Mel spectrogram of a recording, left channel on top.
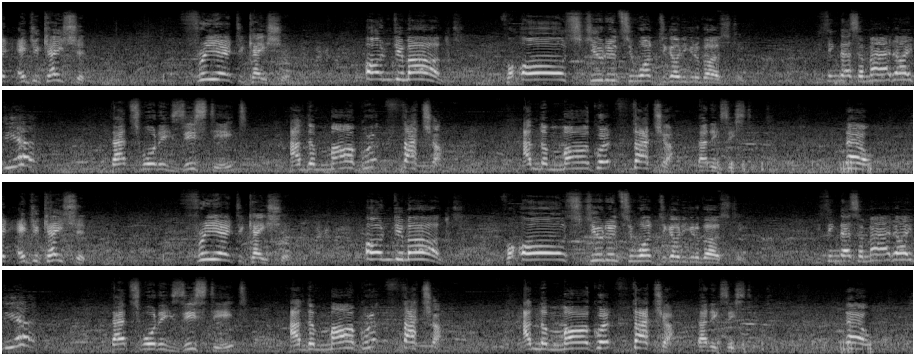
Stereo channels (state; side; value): normal; both; correlation 0.60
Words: education, free education, on demand, for all students who want to go to university. You think that's a mad idea? That's what existed under Margaret Thatcher. Under Margaret Thatcher, that existed. Now,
